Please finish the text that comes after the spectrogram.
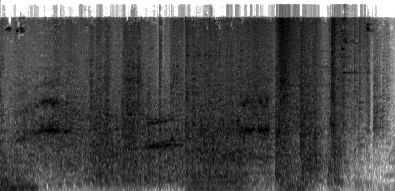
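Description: A car in a film loses control and skids, a loud sustained tire screech with engine roar, then a sharp crash and shattering glass near the end before the sound trails off.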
